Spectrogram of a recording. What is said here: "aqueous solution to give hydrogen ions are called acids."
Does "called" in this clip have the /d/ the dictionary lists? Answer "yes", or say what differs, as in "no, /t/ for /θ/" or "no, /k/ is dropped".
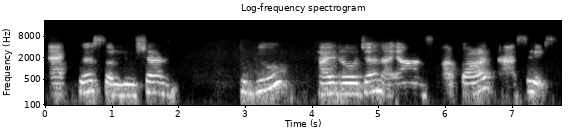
yes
